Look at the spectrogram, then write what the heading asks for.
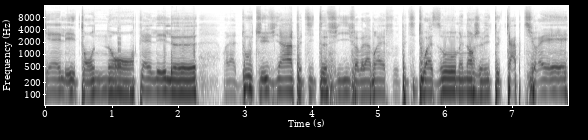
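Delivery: raspy witchy dragoness voice. Showing how a female dragon sounds: hoarse witchy dragon voice. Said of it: "c'est vraiment une petite voix comme ça".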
